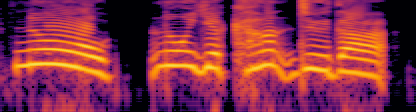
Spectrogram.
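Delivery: high, loud alarmed no; high-pitched, urgent refusal; alarmed protest. A narrator's reading. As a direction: cry out to stop him. Stopping him going to tell.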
